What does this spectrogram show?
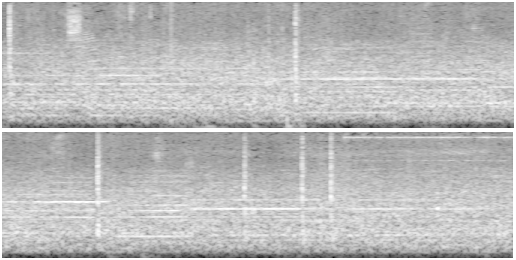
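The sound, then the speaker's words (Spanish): Wood creaks and groans as the large wooden basket of a Holy Week procession float carrying a crucifix shifts, with scattered high squeaks and sharp ticks over a steady, dense murmur of crowd noise. “Se escucha el crujir de la madera. Este canasto voluminoso.”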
